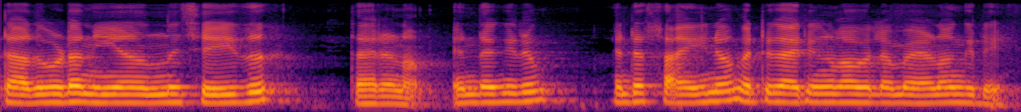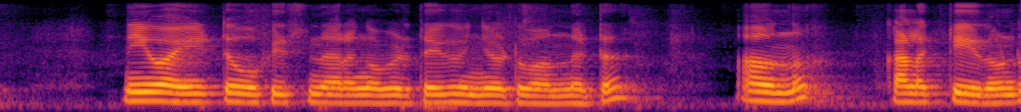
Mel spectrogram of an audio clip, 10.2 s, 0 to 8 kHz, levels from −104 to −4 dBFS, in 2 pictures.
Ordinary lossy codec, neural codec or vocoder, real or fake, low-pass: none; none; real; 7.2 kHz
